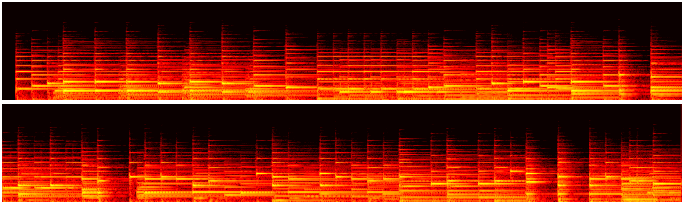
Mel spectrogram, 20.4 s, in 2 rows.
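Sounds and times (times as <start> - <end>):
piano: 0.2 - 20.3.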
